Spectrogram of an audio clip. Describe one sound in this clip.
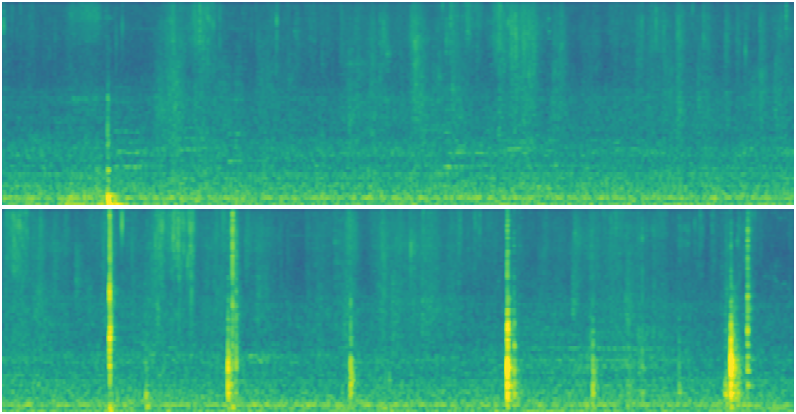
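A knife knocks against a cutting board.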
